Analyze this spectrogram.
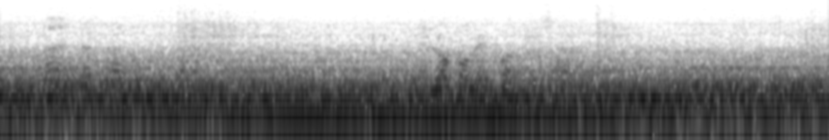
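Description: A vehicle engine hums steadily while driving along a street.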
